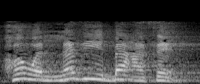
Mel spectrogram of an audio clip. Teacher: طلع لسانك في الإيه؟ في الذال، وطلع لسانك في الثاء اللي بعدها. هو الذي بعث، لكن إذا وقفت تقول بعث.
